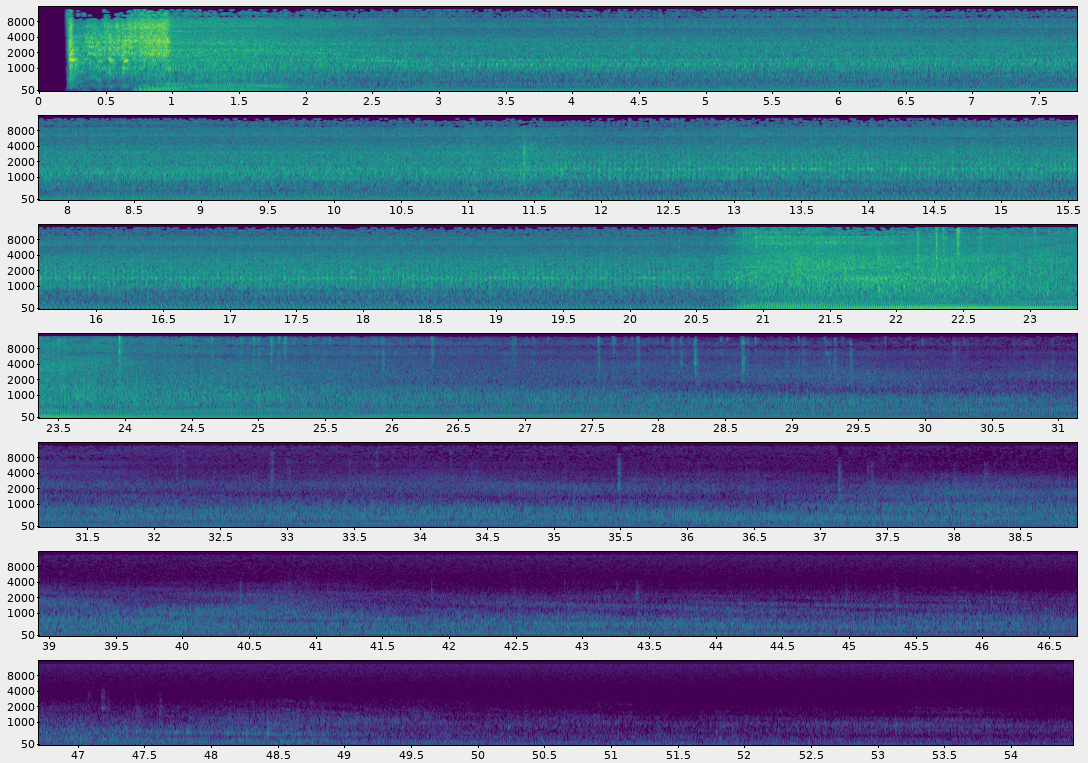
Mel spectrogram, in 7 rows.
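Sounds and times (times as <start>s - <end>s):
car engine ignition: 0.2s - 42.2s
car driving off: 0.2s - 48.9s.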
